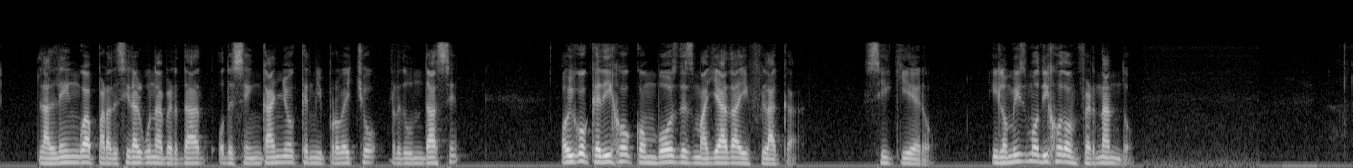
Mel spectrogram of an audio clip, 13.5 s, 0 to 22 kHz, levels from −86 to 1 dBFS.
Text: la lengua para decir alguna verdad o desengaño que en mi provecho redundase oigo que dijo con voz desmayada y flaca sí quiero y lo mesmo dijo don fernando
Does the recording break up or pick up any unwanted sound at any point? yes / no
no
